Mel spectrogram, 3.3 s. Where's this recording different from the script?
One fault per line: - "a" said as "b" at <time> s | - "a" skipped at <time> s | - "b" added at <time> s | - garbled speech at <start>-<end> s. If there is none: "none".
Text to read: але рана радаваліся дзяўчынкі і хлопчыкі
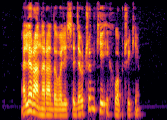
none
